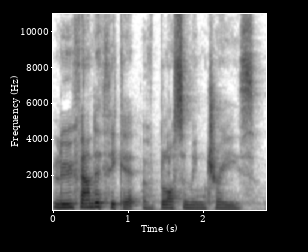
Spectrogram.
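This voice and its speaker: Slow-paced woman reading a children's story. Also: lowish voice. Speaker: storybook read-aloud host. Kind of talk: expressive children's story narration.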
